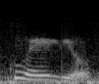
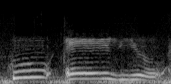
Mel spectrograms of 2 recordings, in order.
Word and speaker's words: Coelho: So his name is Paulo Coelho. Coelho. – Coelho. – So say it. But So hopefully you guys got it. So Sarah, it's Coelho.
